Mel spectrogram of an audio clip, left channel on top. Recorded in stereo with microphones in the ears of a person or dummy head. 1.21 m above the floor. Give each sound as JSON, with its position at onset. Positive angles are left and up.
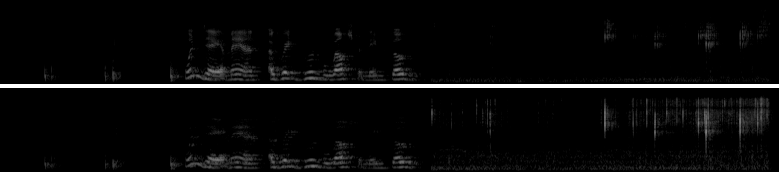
{"t": 0.4, "sound": "footsteps", "side_deg": 50, "distance_m": 1.8}
{"t": 1.9, "sound": "a woman speaking", "side_deg": 55, "distance_m": 3.0}
{"t": 4.3, "sound": "dripping", "side_deg": -75, "distance_m": 1.2}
